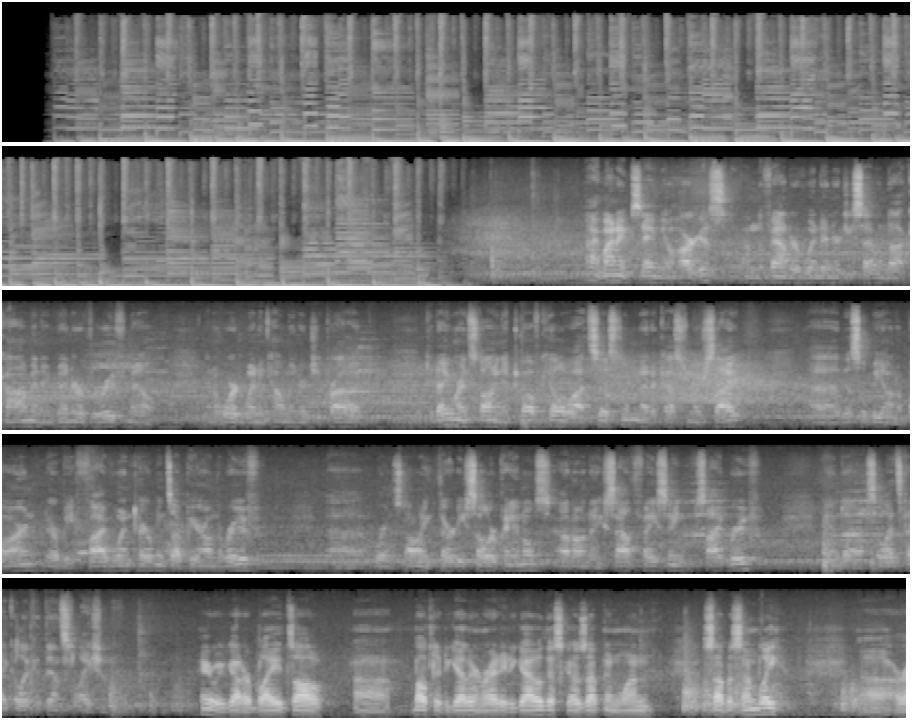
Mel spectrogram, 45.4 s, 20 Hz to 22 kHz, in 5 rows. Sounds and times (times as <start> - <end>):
Music: 0.4 - 13.8
Speech: 14.9 - 21.8, 22.4 - 25.6, 26.2 - 29.9, 30.5 - 34.8, 35.5 - 37.4, 38.3 - 42.8, 43.4 - 44.2, 44.9 - 45.3.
